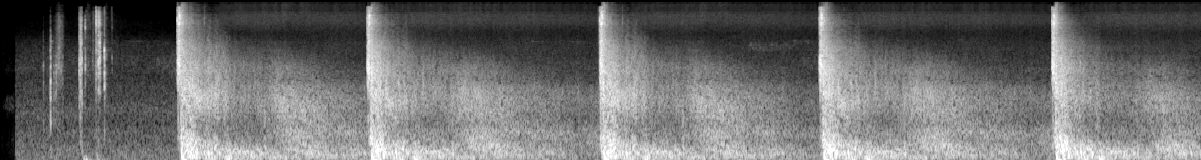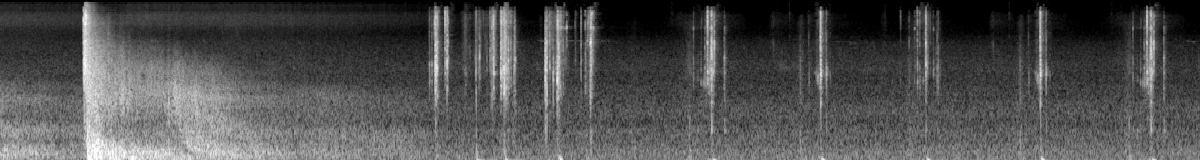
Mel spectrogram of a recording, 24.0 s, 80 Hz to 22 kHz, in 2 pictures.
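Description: A Colt Python revolver fired in the video game Blackhawk Rescue Mission 5: six loud, evenly spaced shots, each with a booming echo tail, followed by a string of quieter mechanical clicks.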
